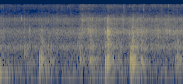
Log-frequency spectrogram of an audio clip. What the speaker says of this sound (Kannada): ಶುಂಠಿ ಬೆಳ್ಳುಳ್ಳಿ ಪೇಸ್ಟ್ ಚೆನ್ನಾಗಿ ಇದರಲ್ಲಿ ಮಿಕ್ಸ್ ಮಾಡ್ಕೊಳ್ತಾ ಇದ್ದೀನಿ.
